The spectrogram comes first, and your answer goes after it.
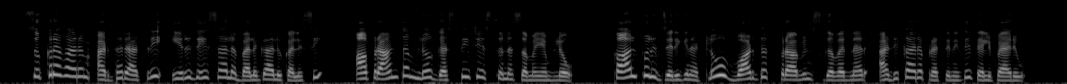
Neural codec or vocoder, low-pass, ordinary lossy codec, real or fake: autoencoder, 48 kHz, 128 numbers a frame, DAC-VAE, trained on Japanese speech; 14.4 kHz; none; fake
